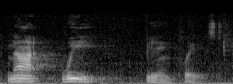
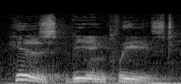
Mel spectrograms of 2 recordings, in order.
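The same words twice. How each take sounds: First: "we" contrasted, then fading much softer on "being pleased"; stress on we. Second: "his" leaned on, slow and deliberate; slowly, weighting the word "his"; "his" set apart from "we"; stress on his. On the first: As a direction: set "we" against "his", trailing off low. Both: Shown as a demonstration. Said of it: "the emphasis is on".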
